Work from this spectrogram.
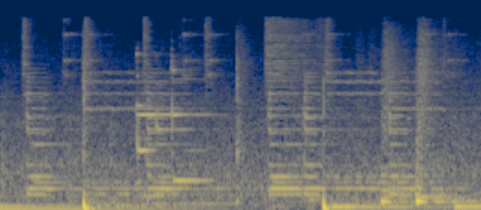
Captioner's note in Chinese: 訊息鈴聲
